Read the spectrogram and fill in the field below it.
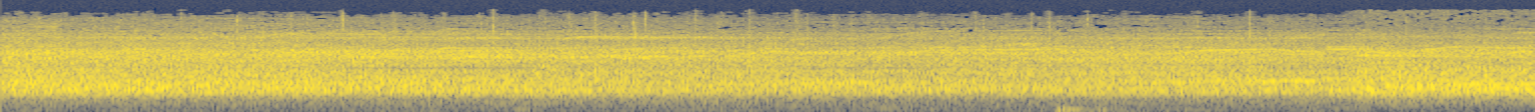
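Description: A large crowd cheers and screams in a big echoing hall.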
